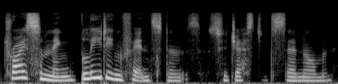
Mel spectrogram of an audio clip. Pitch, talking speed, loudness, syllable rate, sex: 210 Hz, 125 wpm, -19 LUFS, 4.8 syllables/s, female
